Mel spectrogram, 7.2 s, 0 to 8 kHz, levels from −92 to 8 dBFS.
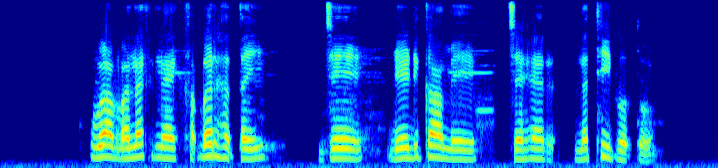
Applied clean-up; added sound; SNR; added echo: neural diffusion model UNIVERSE++.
